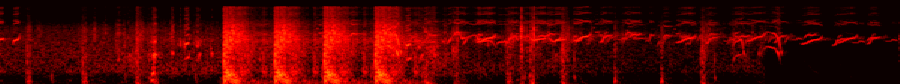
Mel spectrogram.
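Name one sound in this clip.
Quick footsteps thud on a wooden floor.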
